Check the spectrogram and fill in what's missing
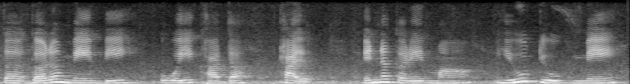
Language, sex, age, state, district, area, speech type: Sindhi, female, 60+, Maharashtra, Mumbai Suburban, urban, spontaneous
